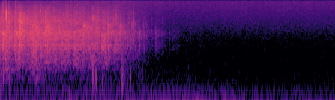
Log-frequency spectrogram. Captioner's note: audience applauding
